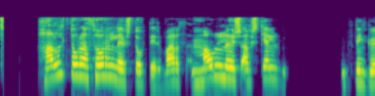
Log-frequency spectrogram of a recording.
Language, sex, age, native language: Icelandic, male, 12, Icelandic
